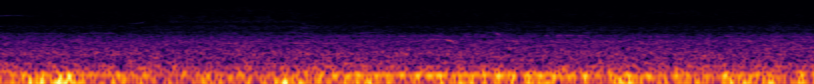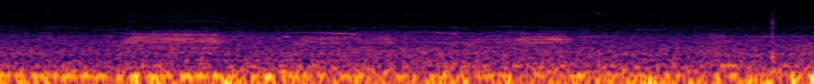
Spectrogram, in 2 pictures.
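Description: A bird gives three short calls in quick succession about halfway through, over a faint steady low rumble of outdoor background.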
